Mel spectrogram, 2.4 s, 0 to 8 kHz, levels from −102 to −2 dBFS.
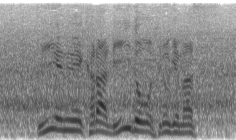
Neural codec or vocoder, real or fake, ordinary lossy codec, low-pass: none; real; none; 7.2 kHz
